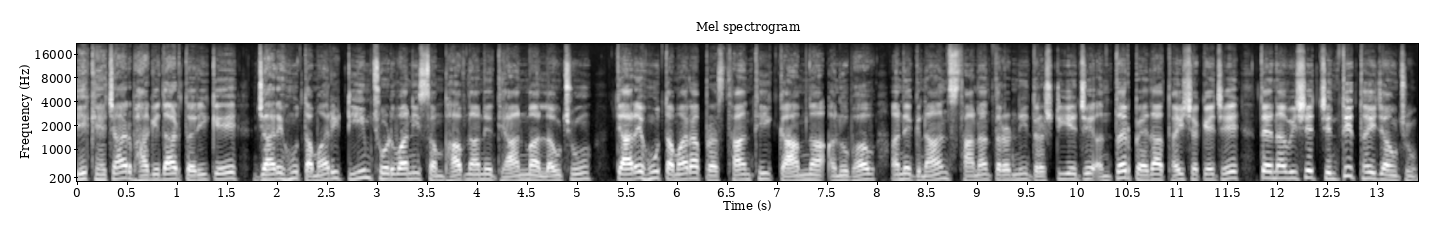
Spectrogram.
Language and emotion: Gujarati, fearful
